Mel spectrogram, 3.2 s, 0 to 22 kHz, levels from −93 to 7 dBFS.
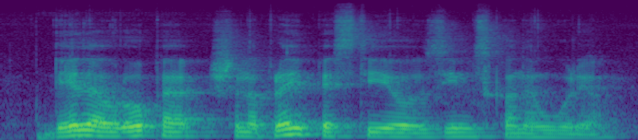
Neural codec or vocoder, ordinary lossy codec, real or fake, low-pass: none; none; real; 19.8 kHz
